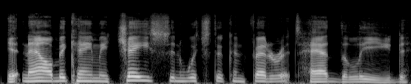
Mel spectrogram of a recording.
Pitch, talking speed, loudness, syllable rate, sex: 135 Hz, 175 wpm, -19 LUFS, 4.8 syllables/s, male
